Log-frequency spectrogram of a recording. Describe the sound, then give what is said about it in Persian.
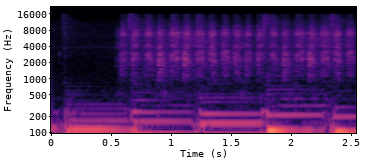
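Nutmeg being grated in steady, rhythmic strokes, about five rasping scrapes in a row, each with a dry, gritty hiss over a low rubbing tone, about a quarter teaspoon of grated nutmeg being added to a dish while cooking for better flavour. No one speaks. “برای مزه بهتر جوز هندی رنده شده اضافه میکنه.”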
